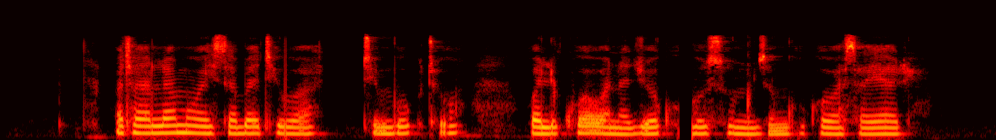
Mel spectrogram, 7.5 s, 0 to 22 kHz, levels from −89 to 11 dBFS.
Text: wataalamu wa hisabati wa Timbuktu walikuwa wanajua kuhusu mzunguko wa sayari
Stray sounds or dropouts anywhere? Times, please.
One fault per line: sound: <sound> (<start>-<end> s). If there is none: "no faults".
sound: dropout (5.1-5.2 s)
